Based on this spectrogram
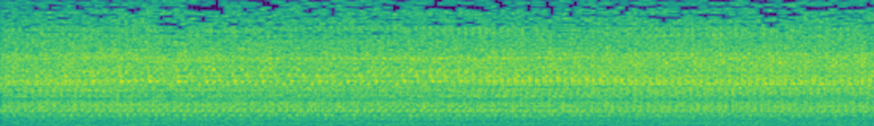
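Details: VW Jetta idling just after high-pressure fuel pump replacement: steady idle under a hissy, tinny top end, no knocks or stumbles; EPC light still on from an active fault code awaiting scanner clearing, no leaks; engine sounds healthy.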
